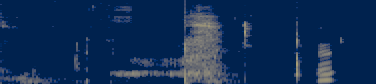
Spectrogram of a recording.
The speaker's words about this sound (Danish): Jeg kan godt høre, du drikker kaffe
